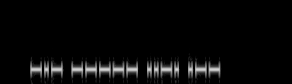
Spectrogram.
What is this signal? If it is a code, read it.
Morse code, heard as a keyed tone, about 36 wpm, 700 Hz. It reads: K0FW
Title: USA Call Signs - 4 Characters - Repeated 3x - 35wpm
